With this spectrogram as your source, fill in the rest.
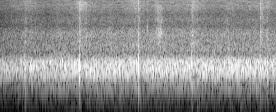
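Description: Footsteps walk across a room.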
